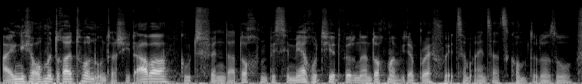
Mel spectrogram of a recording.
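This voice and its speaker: A man's voice: sits low, fast talker, warm tone. A man co-hosting a football podcast in casual chat, with loose, colloquial, fragmentary phrasing. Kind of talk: casual two-person sports podcast chat.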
